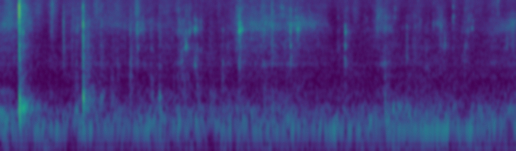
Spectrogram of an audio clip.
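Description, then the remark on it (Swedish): A sharp snap as a piece of chocolate is bitten off, then a second crisp bite, followed by steady, soft chewing and mouth sounds that continue quietly for several seconds without speech; one of two kinds of chocolate being tasted. “Ja, ska jag testa också. Mm, ta en bit här. För det är två olika sorter.”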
